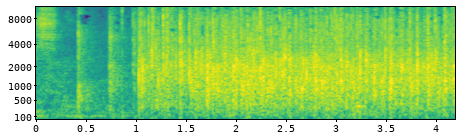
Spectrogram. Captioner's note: applause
